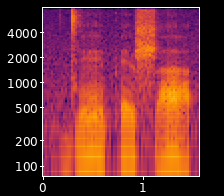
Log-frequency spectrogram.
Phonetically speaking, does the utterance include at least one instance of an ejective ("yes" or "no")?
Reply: yes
